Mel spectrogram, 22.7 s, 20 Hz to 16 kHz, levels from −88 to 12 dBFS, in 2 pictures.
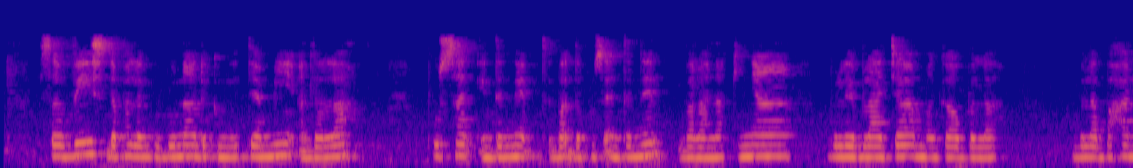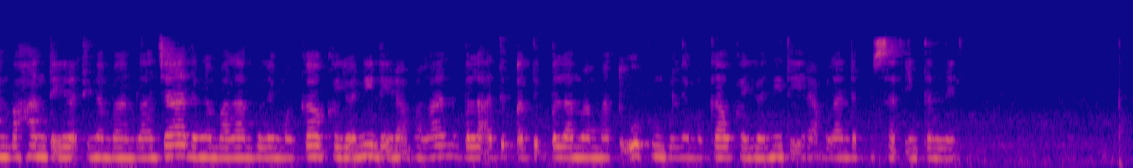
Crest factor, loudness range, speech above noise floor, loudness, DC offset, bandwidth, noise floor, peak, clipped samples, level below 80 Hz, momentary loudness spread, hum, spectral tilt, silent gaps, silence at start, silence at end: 16 dB; 7 LU; 32 dB; -34 LUFS; under 0.1%; 8 kHz; -65 dBFS; -18 dBFS; under 0.1%; -68 dBFS; 11 LU; none; -5.5 dB/octave; none; 0.05 s; 0.1 s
